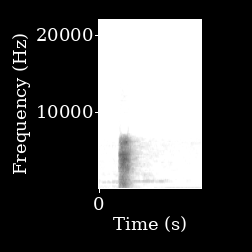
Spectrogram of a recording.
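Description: A person sneezing once, short and sharp, about half a second in. A steady low hum starts about a second later.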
